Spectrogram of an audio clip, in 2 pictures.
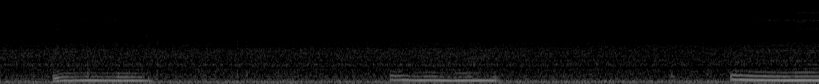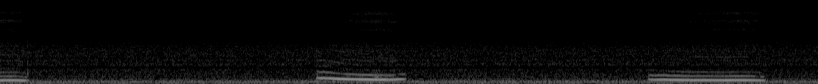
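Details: Five regular tonal snores, about 17 a minute, each a short buzzing rattle on the in-breath, from a sleeping cat, over steady low room hum.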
